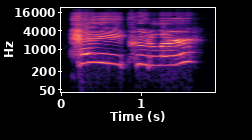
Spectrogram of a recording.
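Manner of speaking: high, loud, excited shout.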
